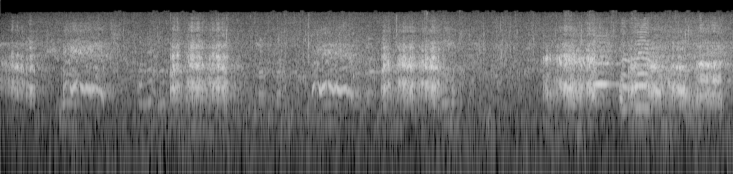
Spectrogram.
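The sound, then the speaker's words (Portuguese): A flock of flamingos calling as the group sets off in search of water, a series of loud, nasal honks in uneven overlapping bursts, with no one speaking. “A raposita voltou a oferecer-se, mas os outros não aceitaram a sua proposta e um grupo de flamingos partiu em busca de água.”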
